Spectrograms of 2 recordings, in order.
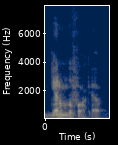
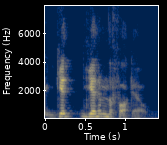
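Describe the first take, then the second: First: Much softer, under the breath; said again quietly to yourself; muttered repeat. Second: Said in the usual way. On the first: Real, not acted. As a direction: drop it low, like a bitter aside.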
